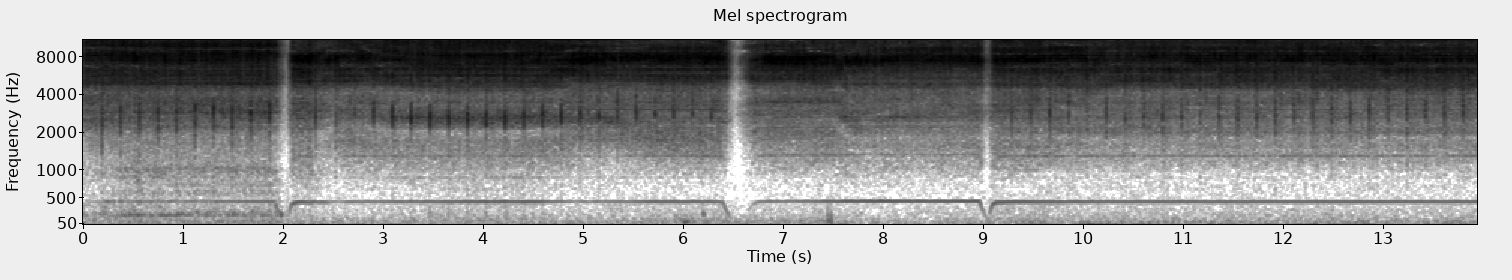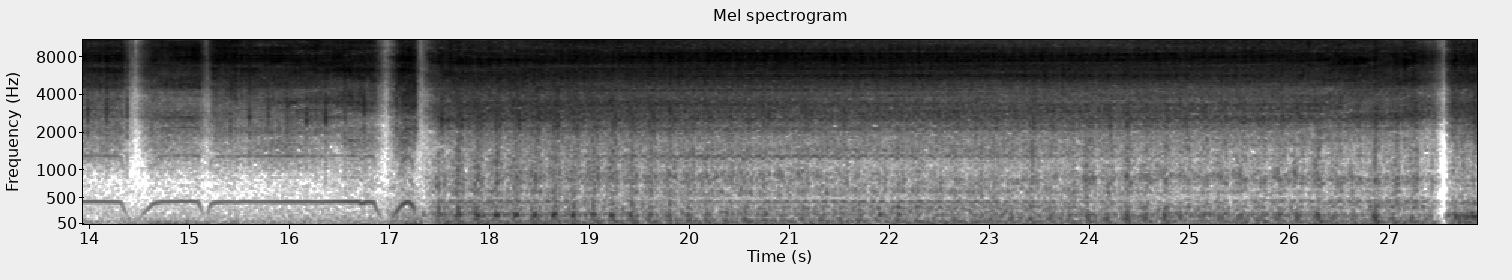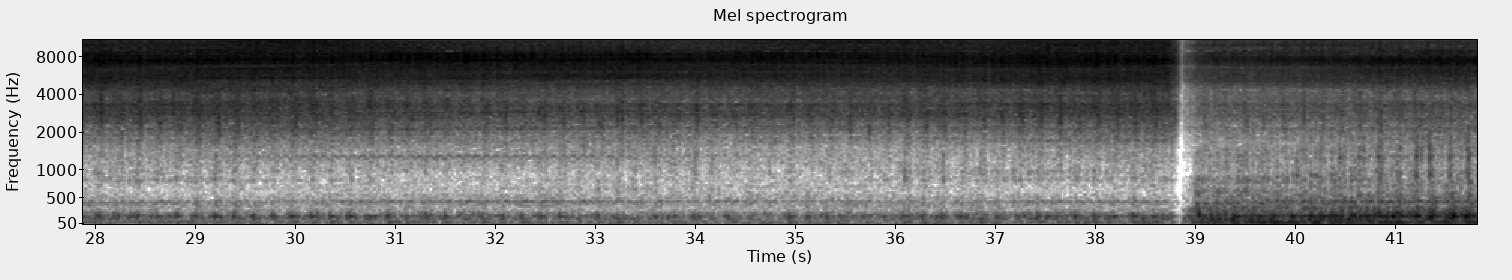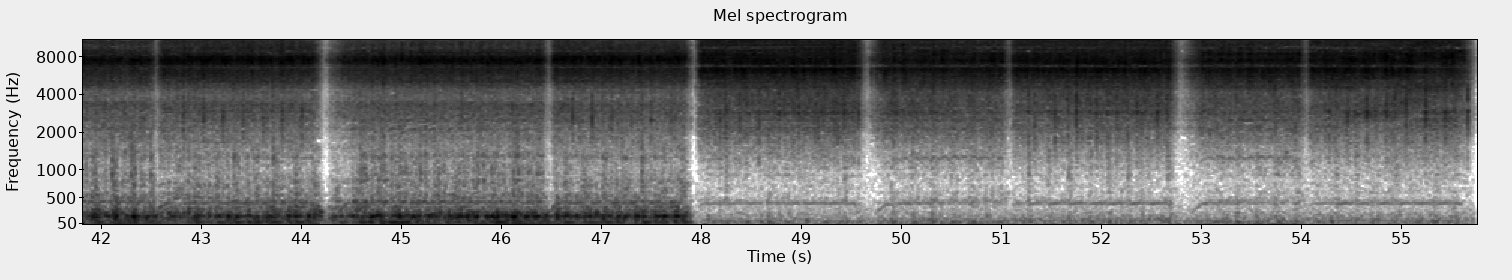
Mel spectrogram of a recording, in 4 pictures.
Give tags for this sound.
step; power; electrical; battery; plastic; movement; cyberpunk; engine; electronic; electric; robotic; robots; volt; game; ampere; robot; cyborg; hydraulic; remote-controlled; batteries; sound

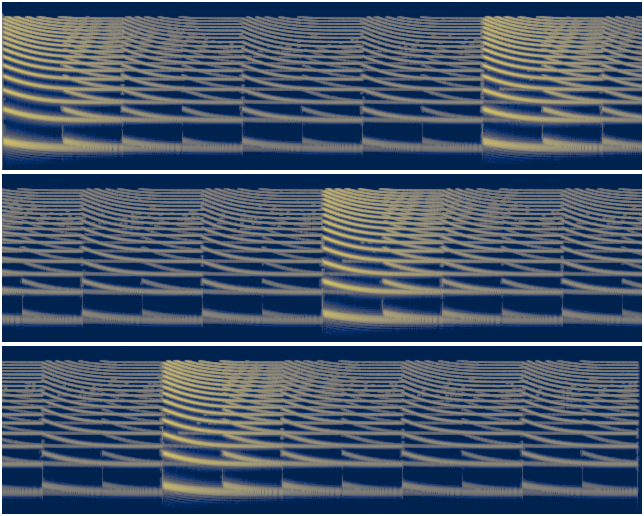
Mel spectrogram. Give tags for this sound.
ringtone; alarm; ring; cell-phone; mojomills; ring-tone; cellphone; phone; alert; mojo; alerts; cell; descend

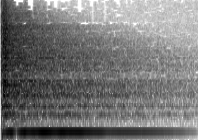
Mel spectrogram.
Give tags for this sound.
edited; natural-ambiance; pitched-percussion

